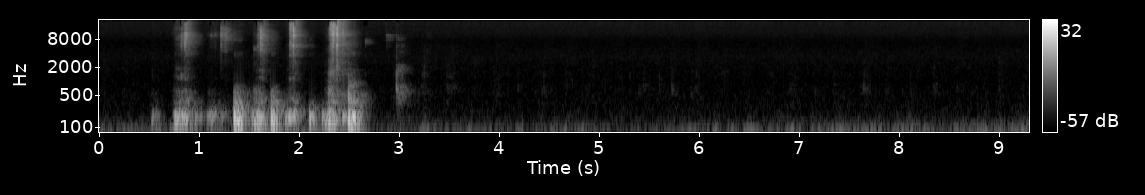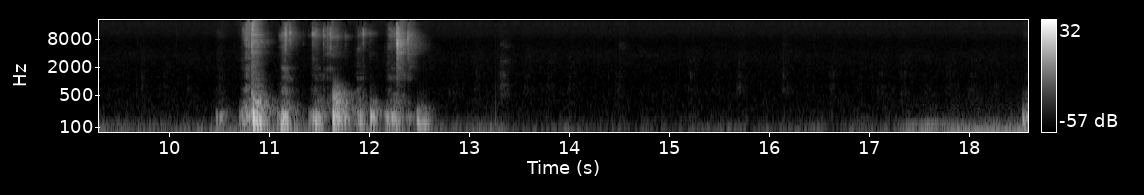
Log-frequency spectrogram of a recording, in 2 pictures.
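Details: Pet male rabbit weighing 4.6 kg and over 60 cm long eating carrot indoors: two bursts of crisp, rapid crunching, near the start and around ten seconds, separated by quiet stretches with faint low hum and a soft thump at the end.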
